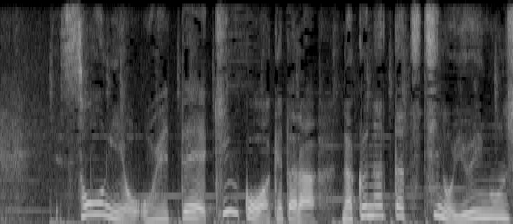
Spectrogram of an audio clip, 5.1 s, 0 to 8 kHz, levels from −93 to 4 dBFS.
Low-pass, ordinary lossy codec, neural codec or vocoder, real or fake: none; none; none; real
